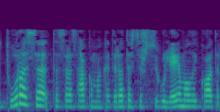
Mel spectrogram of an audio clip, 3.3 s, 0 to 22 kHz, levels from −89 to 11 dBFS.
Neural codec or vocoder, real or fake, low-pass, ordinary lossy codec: none; real; 7.2 kHz; MP3, 32 kbps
